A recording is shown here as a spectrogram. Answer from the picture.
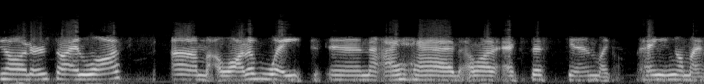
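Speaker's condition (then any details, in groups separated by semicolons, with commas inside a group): No condition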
